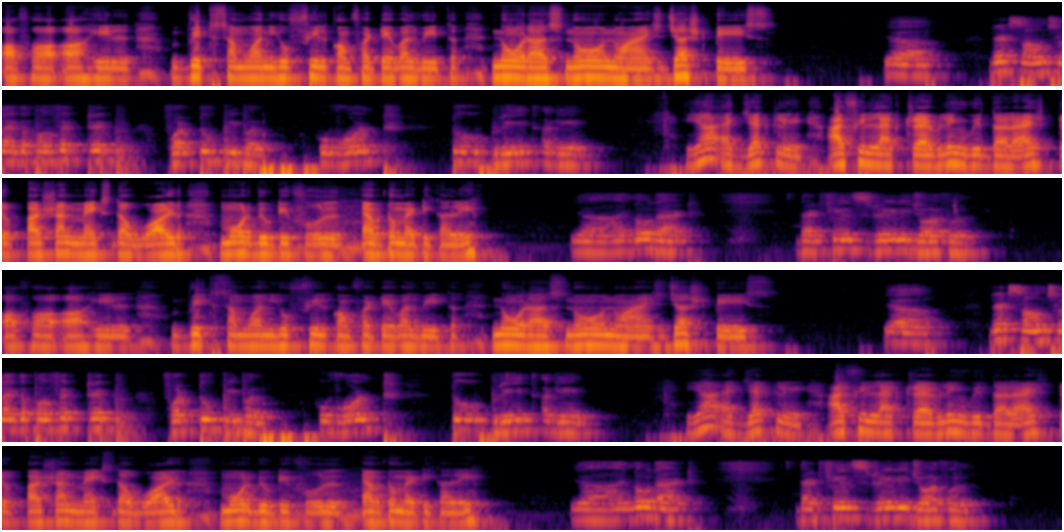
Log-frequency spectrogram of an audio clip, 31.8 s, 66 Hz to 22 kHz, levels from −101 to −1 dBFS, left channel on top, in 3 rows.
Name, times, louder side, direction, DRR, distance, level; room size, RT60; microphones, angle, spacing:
voice 1, 0.0-7.6 17.4-26.0, left 4 dB, 70° left, 11 dB, 0.8 m, -33 dB
voice 2, 8.8-9.3 9.9-11.8 12.2-13.2 13.8-14.5 15.1-16.4 26.9-28.0 28.5-28.7 29.1-30.9, right 1 dB, 50° right, 0 dB, 3.2 m, -39 dB
10.0 x 9.9 x 3.5 m, 0.41 s
head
